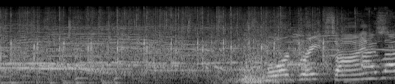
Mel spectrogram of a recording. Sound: applause and cheering cont

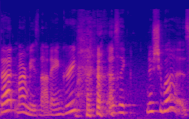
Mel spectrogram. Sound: man laughing

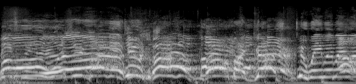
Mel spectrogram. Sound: screaming

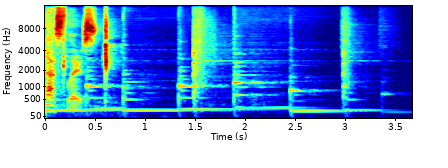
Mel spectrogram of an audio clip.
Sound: Keke clicks her tongue

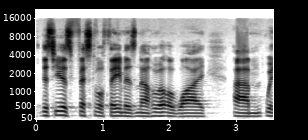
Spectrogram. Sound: speaking in foreign language

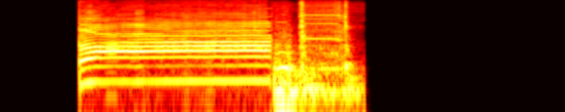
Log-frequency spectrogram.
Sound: more printer

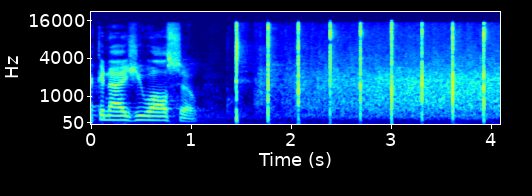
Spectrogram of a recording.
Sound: applause

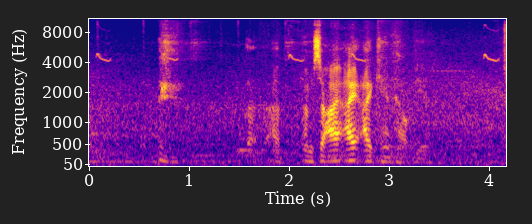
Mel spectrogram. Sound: chuckles

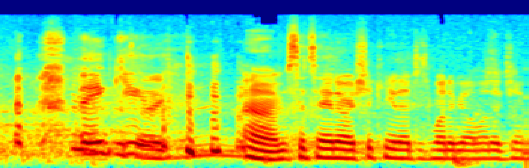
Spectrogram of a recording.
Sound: audience laughing

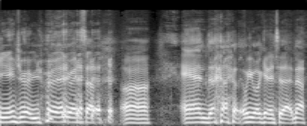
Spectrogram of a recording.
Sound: laughs

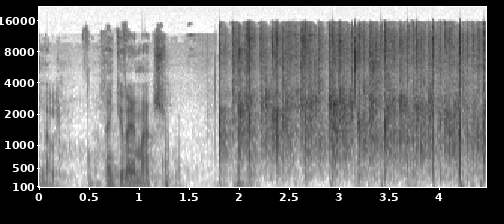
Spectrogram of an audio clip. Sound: applause

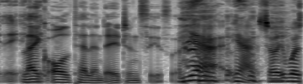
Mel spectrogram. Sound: laughs

